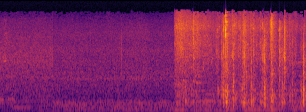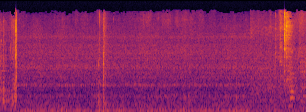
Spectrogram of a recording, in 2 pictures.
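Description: White crystals poured from a plastic bag into a glass jar, a dense run of rattling clicks and bag crinkling for about three seconds, starting a few seconds in. After it comes a steady low hum.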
